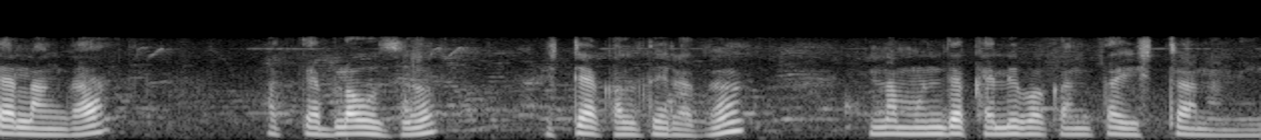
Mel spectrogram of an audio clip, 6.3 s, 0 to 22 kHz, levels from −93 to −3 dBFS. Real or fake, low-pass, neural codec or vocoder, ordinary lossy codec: real; 7.2 kHz; none; none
